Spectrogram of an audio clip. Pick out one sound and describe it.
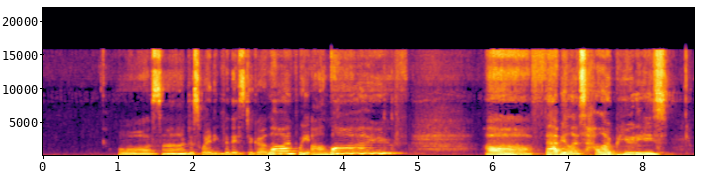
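A woman sings close to a microphone.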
